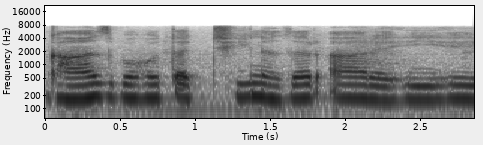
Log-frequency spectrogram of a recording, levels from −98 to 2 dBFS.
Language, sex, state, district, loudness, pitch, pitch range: Hindi, female, Madhya Pradesh, Bhopal, -16 LUFS, 175 Hz, 170-180 Hz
